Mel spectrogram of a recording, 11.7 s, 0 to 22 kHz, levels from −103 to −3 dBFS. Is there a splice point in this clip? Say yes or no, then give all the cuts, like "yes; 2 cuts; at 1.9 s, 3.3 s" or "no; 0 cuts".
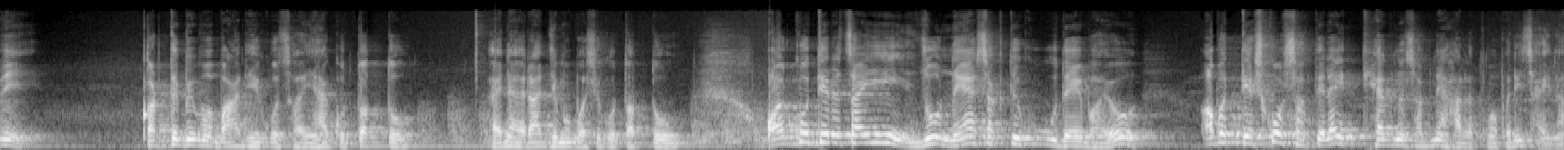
no; 0 cuts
